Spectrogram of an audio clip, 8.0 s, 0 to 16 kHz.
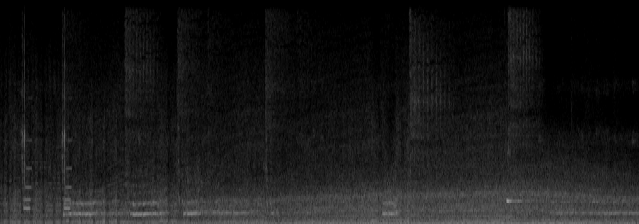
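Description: In Car Mechanic Simulator 2021, a street-tire-equipped car's tires squeal and skid under a pulled e-brake, several short screeches over a steady engine drone, fairly quiet overall.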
